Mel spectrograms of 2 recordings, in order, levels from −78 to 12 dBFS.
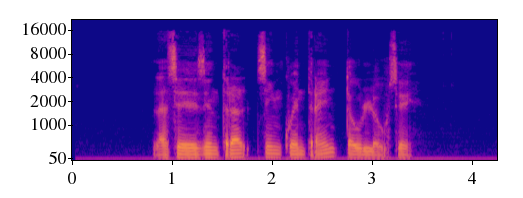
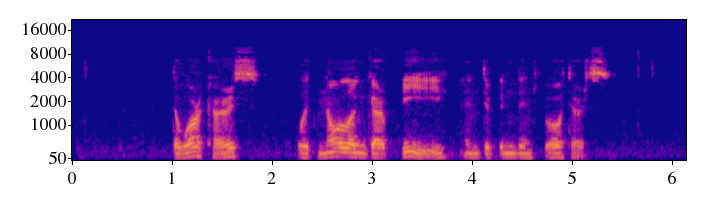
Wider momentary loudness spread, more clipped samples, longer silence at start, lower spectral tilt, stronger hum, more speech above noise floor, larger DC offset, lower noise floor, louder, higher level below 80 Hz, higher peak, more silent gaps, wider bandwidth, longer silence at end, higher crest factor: about the same, 8 LU vs 9 LU; neither; second, 0.8 s vs 1 s; about the same, -4.5 dB/octave vs -4.5 dB/octave; first, 60 Hz at -45 dBFS vs none; second, 32 dB vs 42 dB; neither; second, -51 dBFS vs -60 dBFS; about the same, -20 LUFS vs -18 LUFS; first, -42 dBFS vs -50 dBFS; about the same, -2 dBFS vs -2 dBFS; neither; first, 16.5 kHz vs 9.8 kHz; about the same, 0.85 s vs 0.75 s; about the same, 18 dB vs 18 dB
